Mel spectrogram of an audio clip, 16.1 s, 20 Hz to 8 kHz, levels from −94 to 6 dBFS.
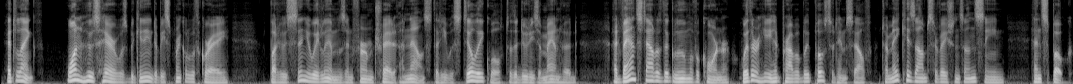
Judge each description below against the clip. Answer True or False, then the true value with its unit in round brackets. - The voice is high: False (105 Hz)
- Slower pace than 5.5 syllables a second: False (5.6 syllables/s)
